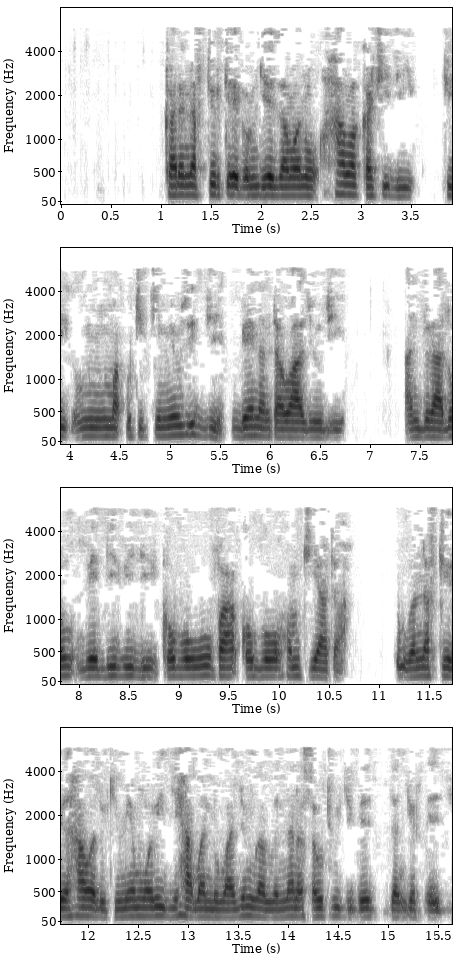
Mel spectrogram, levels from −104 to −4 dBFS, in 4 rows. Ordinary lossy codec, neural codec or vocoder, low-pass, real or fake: MP3, 24 kbps; codec, 16 kHz, 4.8 kbps, FACodec; 7.2 kHz; fake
